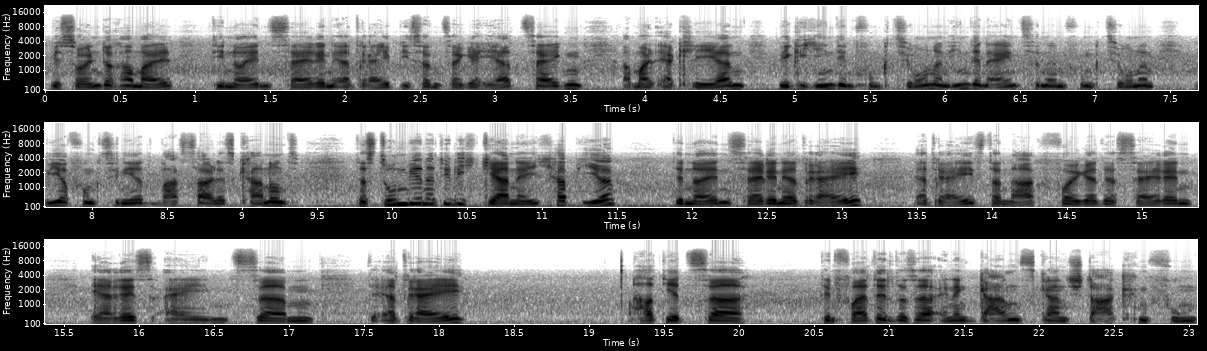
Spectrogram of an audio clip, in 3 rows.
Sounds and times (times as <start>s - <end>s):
Speech: 0.0s - 18.2s, 19.2s - 23.0s.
